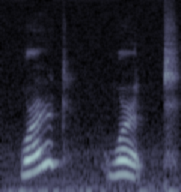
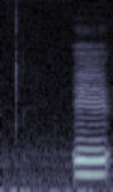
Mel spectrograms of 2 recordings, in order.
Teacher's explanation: Because remember that all the verbs that end with that voiceless sound like k, k, the sound with ed is like a T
